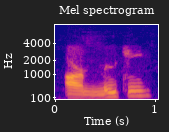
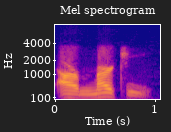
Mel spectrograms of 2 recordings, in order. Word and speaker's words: Armuchee: If you say it how it's spelled, it's Armuchee. Aramuchi. But but everyone in the area calls it Armurchie. Like somehow there's an R in there that we don't know about.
